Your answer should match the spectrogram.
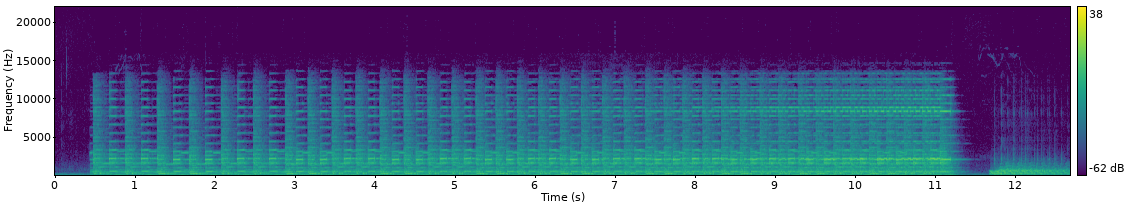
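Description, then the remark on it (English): The Sonic 1 underwater drowning countdown music plays alone: a bright, chiptune-style loop of rapid, rhythmic pulsing notes that speeds with urgency, cutting off abruptly near the end before a brief different tone. “Here's the Sonic 1 drowning music.”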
